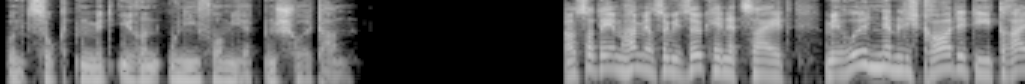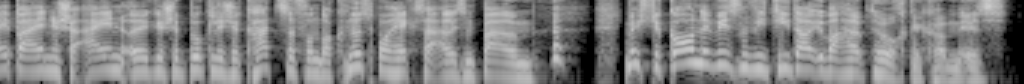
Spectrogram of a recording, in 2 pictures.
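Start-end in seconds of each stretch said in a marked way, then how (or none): 3.7-13.6 high, fast, offhand fireman voice with a laugh; busy fireman. A narrator's reading. Firemen on the phone telling Schoko Ramoni they're busy, high and fast. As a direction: rattle off excuses like a busy fireman.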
